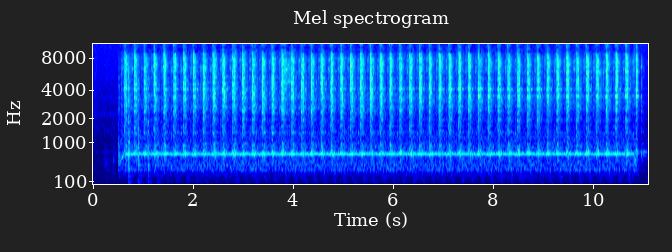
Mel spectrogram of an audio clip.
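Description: A sewing machine stitches the seams of a baby blanket in one long, even run of rapid mechanical clatter with a steady hum underneath. It starts sharply, carries on close and loud for about ten seconds, then stops.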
